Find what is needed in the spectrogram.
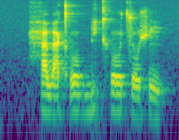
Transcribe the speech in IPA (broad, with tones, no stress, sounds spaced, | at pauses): h a˦˨ w a˦ kʼ oː˦ ɡ͡b i˦ kʰ oː˦ t͡s o˨˦ ʃ ĩ˨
